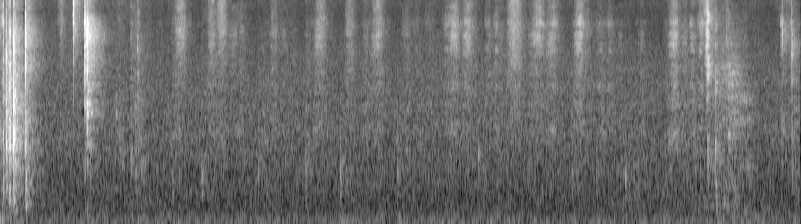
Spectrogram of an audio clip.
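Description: Near silence with faint handling sounds: a couple of soft clicks near the start, then faint scratching of a marker writing on the backing sheet of a silk-screen transfer.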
